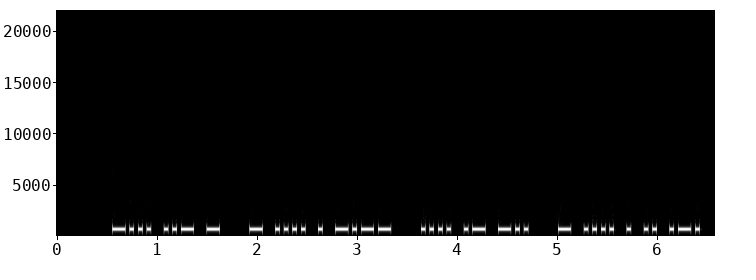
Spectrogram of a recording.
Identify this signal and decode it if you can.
Morse code, heard as a keyed tone, about 28 wpm, 700 Hz. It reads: BUT THEY HAD THEIR
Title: Sentences from Top 1000 Words - Review Part 6 - 28wpm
